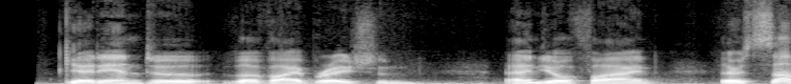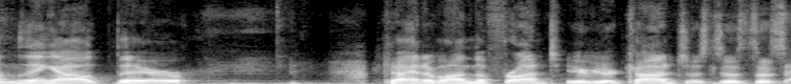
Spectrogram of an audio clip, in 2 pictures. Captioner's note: laughs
